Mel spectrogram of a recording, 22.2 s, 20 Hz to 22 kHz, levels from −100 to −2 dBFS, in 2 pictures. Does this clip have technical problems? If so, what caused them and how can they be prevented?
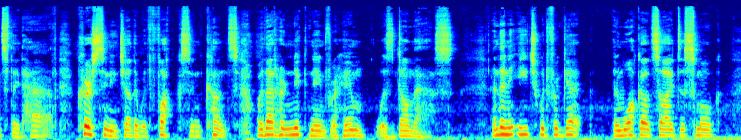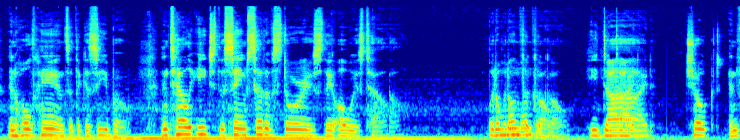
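Yes. From 16.95 to 21.11 s there is a doubled audio track: a full-band copy trails roughly 200 ms behind, about 5 dB quieter. Unlike an echo, it has no decay or room colour and starts and stops abruptly. It is likely a second capture through a slower path. Prevent it by routing the source through only one input or monitoring path.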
